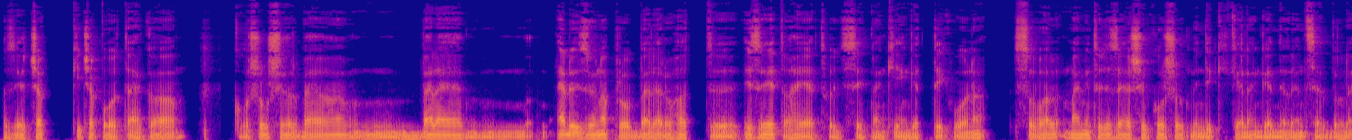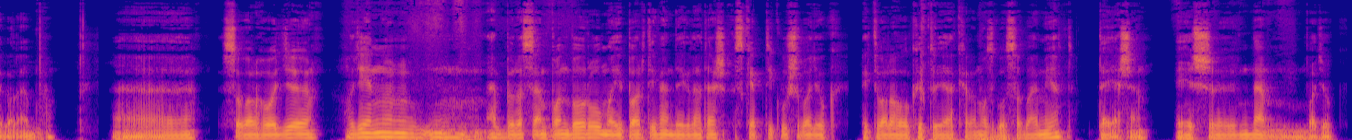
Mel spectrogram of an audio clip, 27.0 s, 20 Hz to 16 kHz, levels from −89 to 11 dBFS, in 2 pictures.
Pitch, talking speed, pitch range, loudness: 85 Hz, 120 wpm, 80-90 Hz, -20 LUFS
